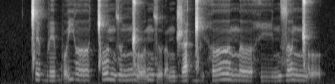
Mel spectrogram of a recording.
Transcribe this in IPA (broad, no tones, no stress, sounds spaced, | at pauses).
ǀ e b e b o̰ j ɤː ǀ o n z u ŋ͡ǁ o̰ n z ṵ ɾ ɔ̰ n d͡ʒ a ɡ͡ǁ i h ɤː n ɤː h iː n z ɤ ŋ͡ǁ o̰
